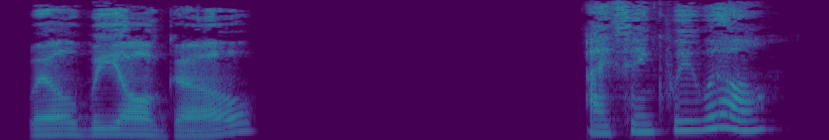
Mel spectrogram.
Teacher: The speaker says the words go and will with more force or stress. If a word is stressed, English does not permit reduced or weak forms.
